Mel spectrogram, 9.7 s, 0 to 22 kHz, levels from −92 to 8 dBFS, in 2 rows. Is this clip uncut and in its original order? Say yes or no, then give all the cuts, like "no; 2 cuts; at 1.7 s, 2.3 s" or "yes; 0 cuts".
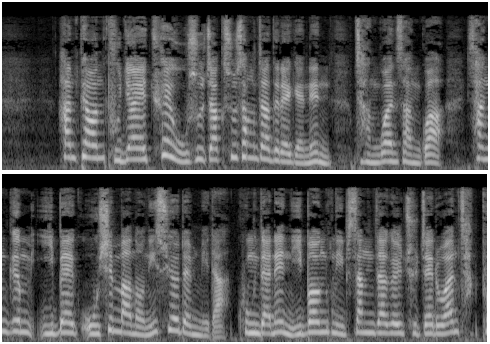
no; 3 cuts; at 1.0 s, 3.5 s, 8.2 s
